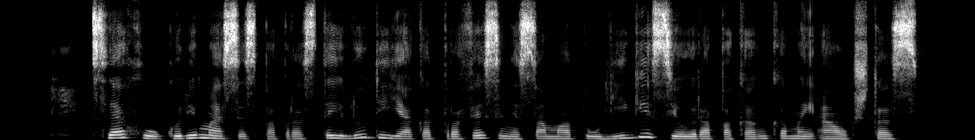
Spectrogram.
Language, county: Lithuanian, Vilnius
